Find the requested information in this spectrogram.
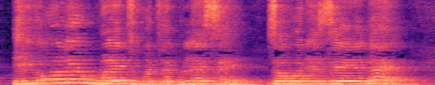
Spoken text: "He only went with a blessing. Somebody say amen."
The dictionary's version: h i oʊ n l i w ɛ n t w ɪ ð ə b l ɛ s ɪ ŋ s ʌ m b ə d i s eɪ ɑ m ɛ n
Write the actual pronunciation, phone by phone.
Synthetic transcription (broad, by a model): h i oʊ n l i w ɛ t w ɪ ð ə b l ɛ s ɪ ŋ s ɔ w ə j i s eɪ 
